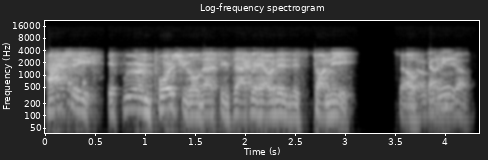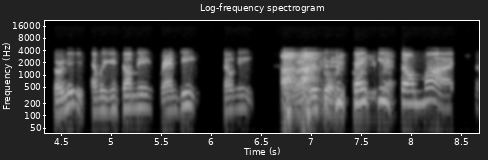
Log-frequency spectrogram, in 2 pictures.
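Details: Adult male speakers in conversation; normal voice.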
